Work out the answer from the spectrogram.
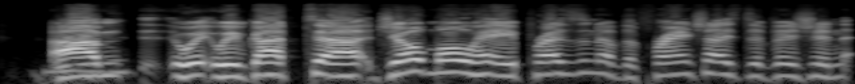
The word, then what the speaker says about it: Mohay: so my name is Joe mohay just the way it's spelled is the way it sounds so that'll be a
